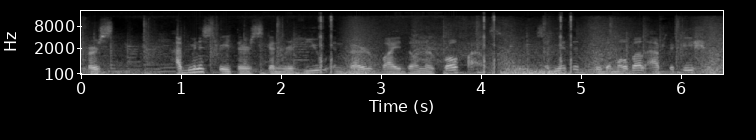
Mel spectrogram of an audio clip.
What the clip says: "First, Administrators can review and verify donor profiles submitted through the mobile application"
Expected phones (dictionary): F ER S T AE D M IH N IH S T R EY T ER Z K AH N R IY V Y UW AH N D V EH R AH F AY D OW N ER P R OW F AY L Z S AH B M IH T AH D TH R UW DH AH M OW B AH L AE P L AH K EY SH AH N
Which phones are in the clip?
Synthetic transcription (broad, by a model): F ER S T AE D M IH N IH S T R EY T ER S K AH N R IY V Y UW AH N D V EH R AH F AY D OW N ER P R OW F AY L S S AH B M IH T AH D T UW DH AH M OW B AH L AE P L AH K EY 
